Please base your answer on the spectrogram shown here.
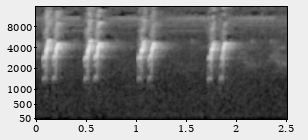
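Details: Stripe-throated bulbul kept as a decoy, reared away from the wild and returned to its home ground, now occupied by a new territory holder. Four crisp double-chirp phrases follow roughly every half second, clear and loud over near silence.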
